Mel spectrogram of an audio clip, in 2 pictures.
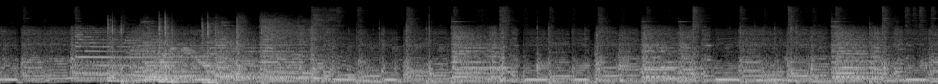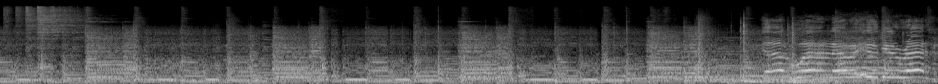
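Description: Live rock band playing an instrumental passage: electric guitars, keyboards, bass and drums in a steady groove. The low end fills in about a second in, and a wavering lead line comes up near the end.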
